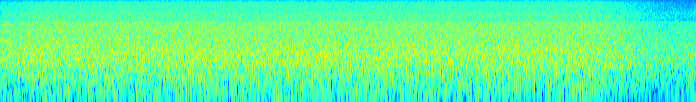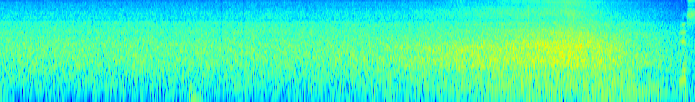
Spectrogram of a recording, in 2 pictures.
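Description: Bridal Veil Falls in Yosemite National Park runs at a low flow, giving a steady, broad rushing roar of falling water that dips slightly midway and swells again near the end.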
